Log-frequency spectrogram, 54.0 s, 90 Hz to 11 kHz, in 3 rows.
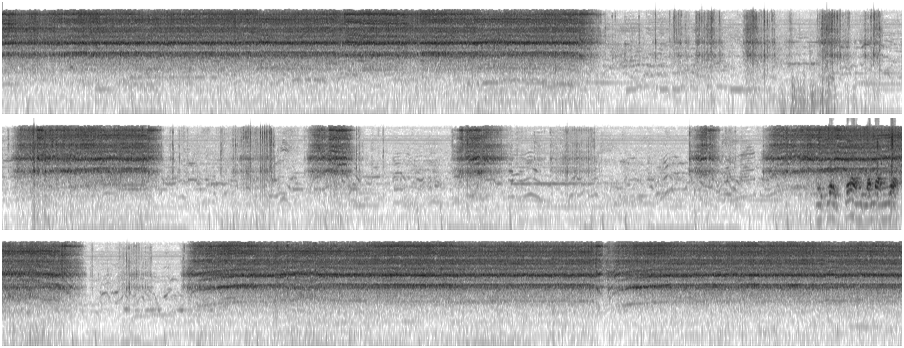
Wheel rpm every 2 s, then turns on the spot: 160, 160, 160, 160, 160, 130, 10, 20, 20, 120, 100, 10, 40, 40, 10, 10, 50, 160, 100, 20, 150, 160, 160, 150, 140, 160, 160.
14-18 20-24 28-30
